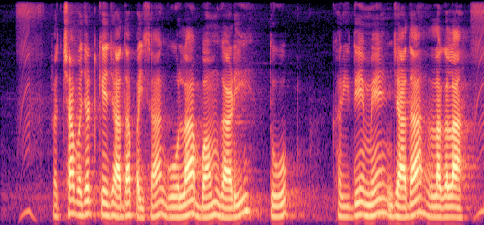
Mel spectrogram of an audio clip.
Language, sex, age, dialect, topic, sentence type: Bhojpuri, male, 25-30, Western, banking, statement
